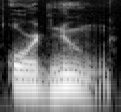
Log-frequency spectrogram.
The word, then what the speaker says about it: Ordnung: Different Amish communities called church districts or command establish their own ordnong pronounced ordnung an unwritten set of rules guiding behavior and technology use.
